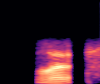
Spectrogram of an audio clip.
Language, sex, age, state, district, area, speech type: Manipuri, female, 60+, Manipur, Kangpokpi, urban, conversation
